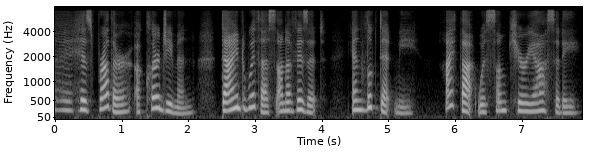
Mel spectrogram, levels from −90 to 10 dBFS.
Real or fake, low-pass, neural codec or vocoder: fake; 7.2 kHz; codec, 16 kHz, about 1 kbps, DyCAST, with the encoder's durations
